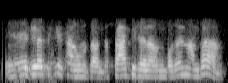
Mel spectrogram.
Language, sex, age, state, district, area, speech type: Nepali, female, 60+, West Bengal, Kalimpong, rural, conversation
